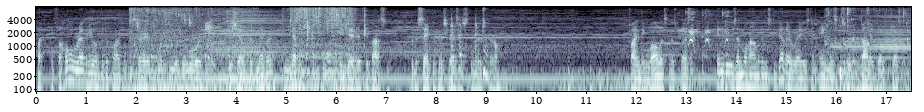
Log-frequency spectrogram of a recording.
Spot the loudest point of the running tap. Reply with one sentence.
The volume of the running tap peaks at 6 seconds.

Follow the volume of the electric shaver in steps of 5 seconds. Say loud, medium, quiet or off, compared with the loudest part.
loud, medium, medium, loud.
